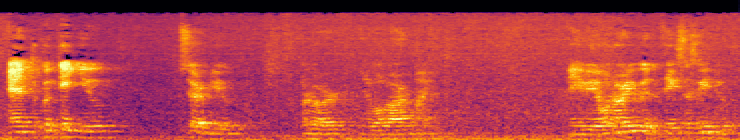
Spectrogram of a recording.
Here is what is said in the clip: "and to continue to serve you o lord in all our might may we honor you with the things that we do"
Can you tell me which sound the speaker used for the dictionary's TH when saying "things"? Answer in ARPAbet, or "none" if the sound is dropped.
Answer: S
